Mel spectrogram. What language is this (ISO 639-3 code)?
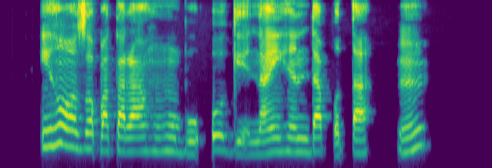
ibo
